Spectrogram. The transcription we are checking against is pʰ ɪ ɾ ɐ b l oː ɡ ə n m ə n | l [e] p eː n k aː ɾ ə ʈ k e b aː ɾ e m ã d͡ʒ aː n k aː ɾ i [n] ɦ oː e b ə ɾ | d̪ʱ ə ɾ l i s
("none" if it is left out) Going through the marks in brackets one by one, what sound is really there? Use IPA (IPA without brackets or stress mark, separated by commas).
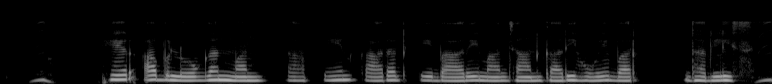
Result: a, none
